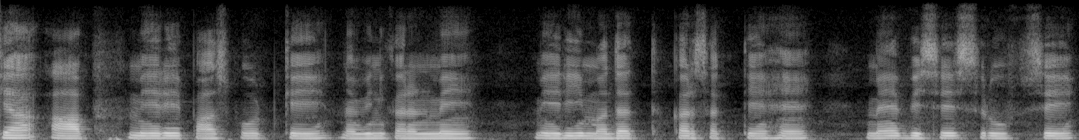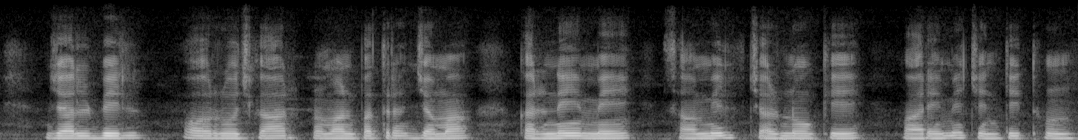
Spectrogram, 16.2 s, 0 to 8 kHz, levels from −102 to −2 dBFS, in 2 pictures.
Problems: background sounds at intervals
